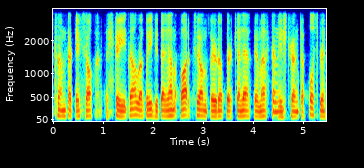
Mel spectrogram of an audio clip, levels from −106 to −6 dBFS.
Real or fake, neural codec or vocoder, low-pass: fake; codec, 16 kHz, 0.5 kbps, FreqCodec, larger model; 3.6 kHz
